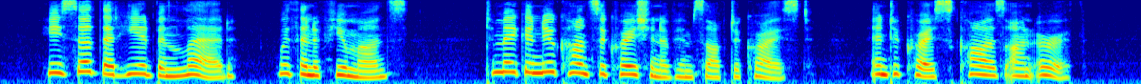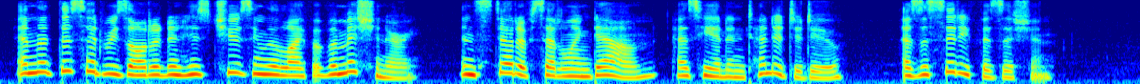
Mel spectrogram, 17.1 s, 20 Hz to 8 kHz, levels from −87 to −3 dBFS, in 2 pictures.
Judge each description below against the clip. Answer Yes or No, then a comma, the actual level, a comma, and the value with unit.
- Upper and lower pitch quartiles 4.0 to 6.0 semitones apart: Yes, average, 5.2 semitones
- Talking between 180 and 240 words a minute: Yes, average, 185 wpm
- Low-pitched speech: No, very high, 250 Hz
